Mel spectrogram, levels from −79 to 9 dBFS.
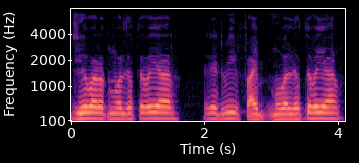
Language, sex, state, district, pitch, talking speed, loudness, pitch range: Bengali, male, Assam, Hailakandi, 150 Hz, 160 wpm, -16 LUFS, 140-155 Hz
